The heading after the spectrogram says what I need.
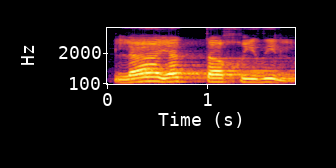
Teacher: خاء کو پر کر کے پڑھیں گے، ذال کو باریک پڑھیں گے۔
